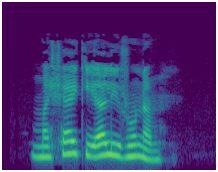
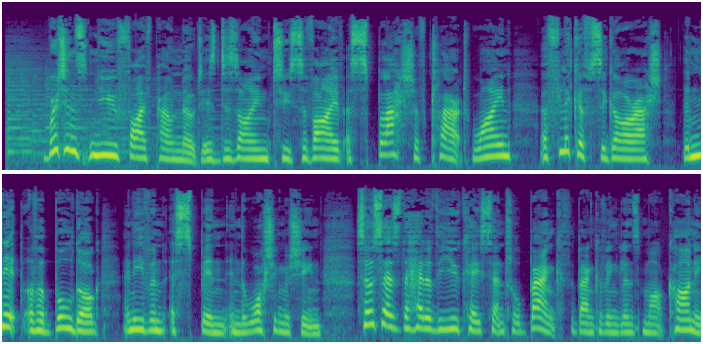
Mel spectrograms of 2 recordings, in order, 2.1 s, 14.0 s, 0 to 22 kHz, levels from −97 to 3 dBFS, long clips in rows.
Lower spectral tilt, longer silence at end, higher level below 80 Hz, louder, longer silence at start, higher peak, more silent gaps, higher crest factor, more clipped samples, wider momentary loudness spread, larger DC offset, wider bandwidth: about the same, -5 dB/octave vs -4.5 dB/octave; first, 0.55 s vs 0 s; second, -80 dBFS vs -58 dBFS; second, -23 LUFS vs -16 LUFS; first, 0.3 s vs 0.05 s; second, -8 dBFS vs -2 dBFS; neither; about the same, 18 dB vs 14 dB; neither; about the same, 12 LU vs 10 LU; neither; second, 10 kHz vs 16.5 kHz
